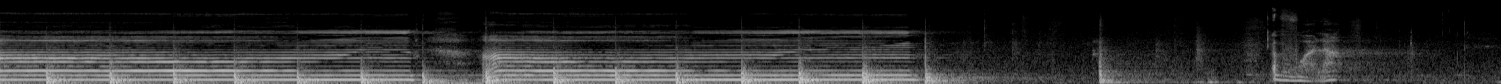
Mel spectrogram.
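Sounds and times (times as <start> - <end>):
held hummed tone: 0.0 - 9.8.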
